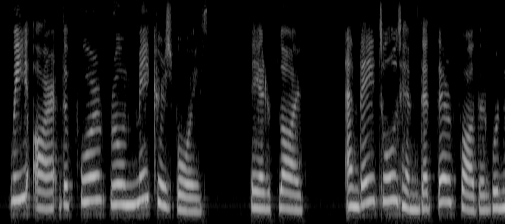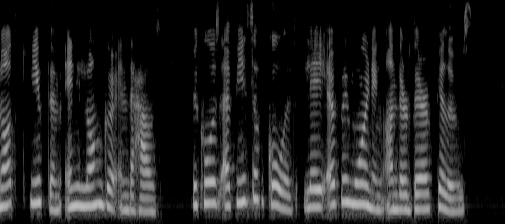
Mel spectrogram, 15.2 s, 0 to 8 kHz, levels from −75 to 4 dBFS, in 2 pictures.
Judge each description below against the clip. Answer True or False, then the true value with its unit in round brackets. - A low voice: False (245 Hz)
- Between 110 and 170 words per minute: True (145 wpm)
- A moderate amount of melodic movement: False (5.7 semitones)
